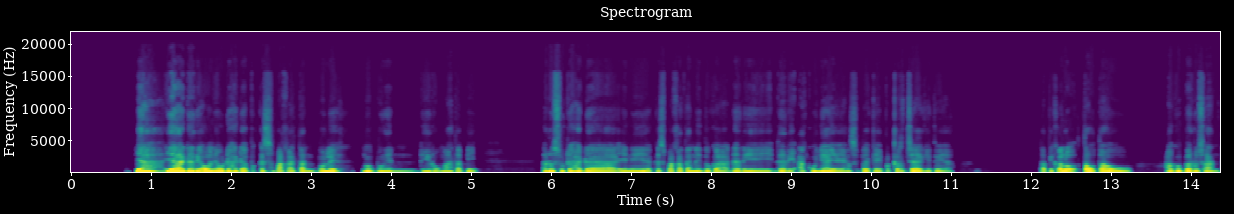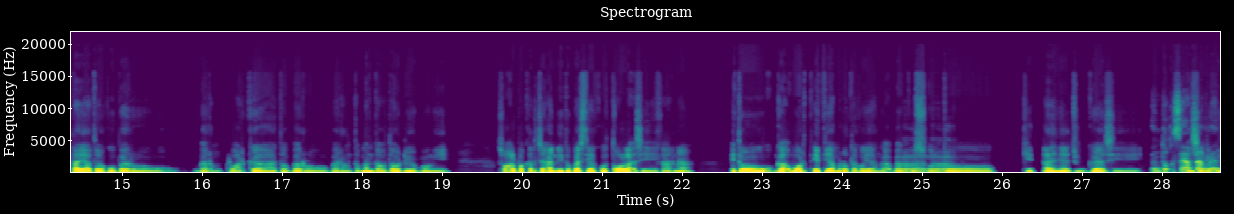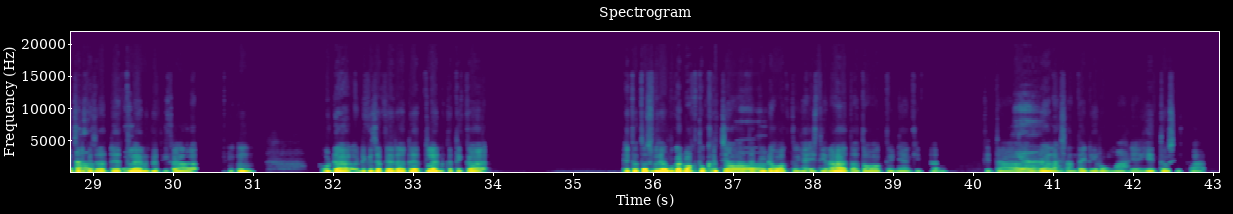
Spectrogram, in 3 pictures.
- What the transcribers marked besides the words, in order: other background noise; in English: "worth it"; in English: "deadline"; in English: "deadline"
- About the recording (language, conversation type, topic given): Indonesian, podcast, Apa yang Anda lakukan untuk menjaga kesehatan mental saat bekerja?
